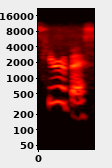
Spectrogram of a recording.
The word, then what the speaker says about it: Kiribati: K-I-R-I-B-A-T-I, but it's pronounced Kiribati.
